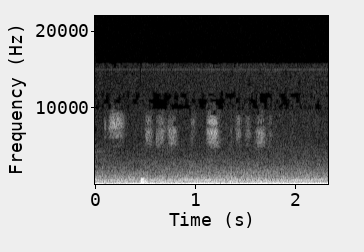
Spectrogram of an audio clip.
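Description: Marker pen writing on a whiteboard: a string of short, high scratchy strokes as letters are written, over a steady low hum.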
